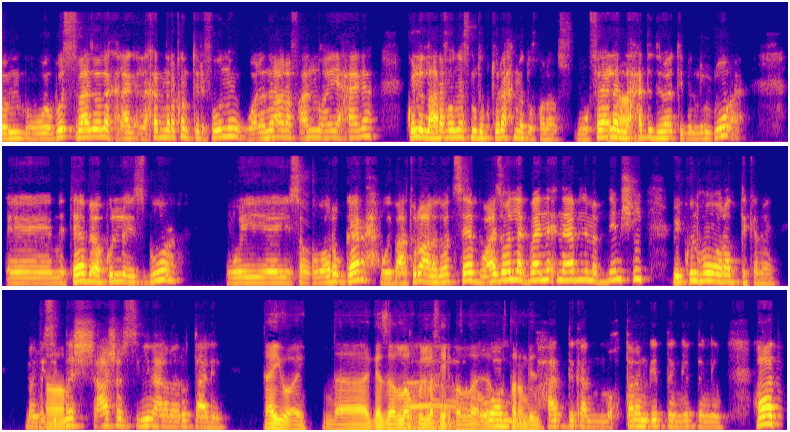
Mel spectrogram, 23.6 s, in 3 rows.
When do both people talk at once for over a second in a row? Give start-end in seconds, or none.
19.7-21.1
